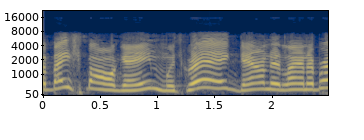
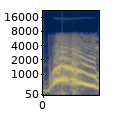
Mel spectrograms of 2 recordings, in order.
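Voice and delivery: high, loud woo; big joyful cheer; excited whoop; 14 semitones higher, 6 dB louder than usual. Acted. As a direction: whoop like a fired-up congregation. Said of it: "They get excited".

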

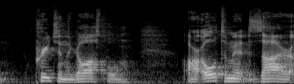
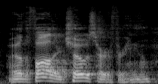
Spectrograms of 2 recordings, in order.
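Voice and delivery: ordinary delivery

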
